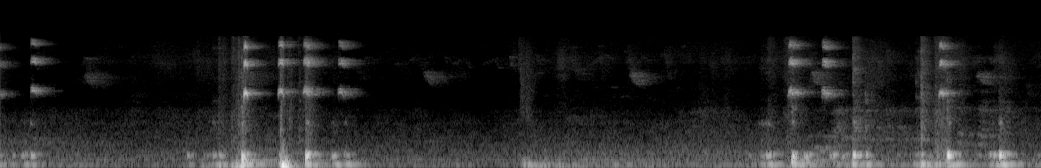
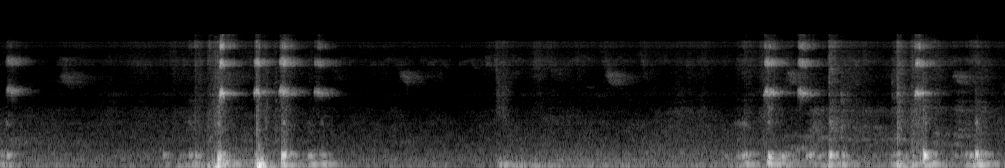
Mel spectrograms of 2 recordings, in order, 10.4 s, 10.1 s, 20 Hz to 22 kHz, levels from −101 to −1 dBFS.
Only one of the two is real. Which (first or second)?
first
